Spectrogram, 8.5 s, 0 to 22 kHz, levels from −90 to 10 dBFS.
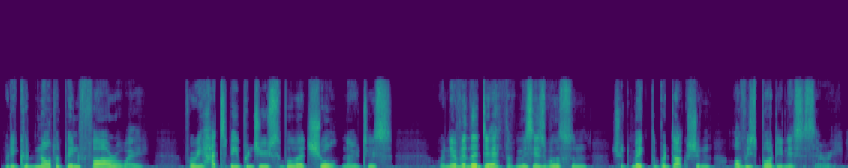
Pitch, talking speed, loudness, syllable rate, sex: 155 Hz, 220 wpm, -20 LUFS, 6.3 syllables/s, male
